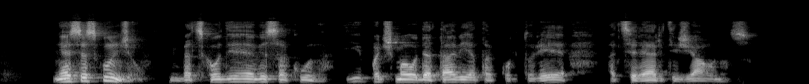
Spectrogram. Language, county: Lithuanian, Klaipėda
